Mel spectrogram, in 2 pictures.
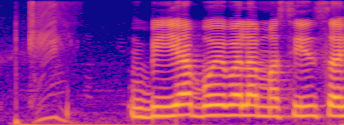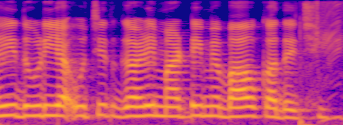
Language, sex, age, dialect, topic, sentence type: Magahi, female, 25-30, Western, agriculture, statement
